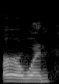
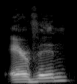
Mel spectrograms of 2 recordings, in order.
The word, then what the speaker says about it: Erwin: pronounce it which is erwin but it does deserve a germanic pronunciation as somebody pointed out and if you listen to the pronunciation in the show it is more like arvin uh so airvin speaks to the cadets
